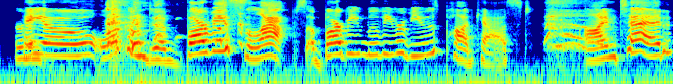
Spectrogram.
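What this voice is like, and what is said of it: Exaggerated podcast host voice. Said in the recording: “I hate your podcast voice.”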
